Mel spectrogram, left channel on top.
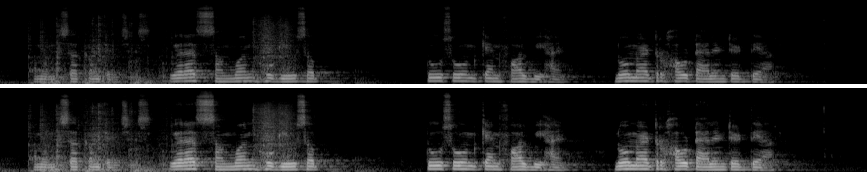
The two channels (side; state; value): left; quieter; 8.3 dB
